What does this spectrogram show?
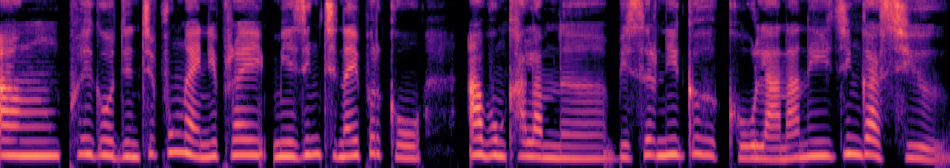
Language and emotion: Bodo, fearful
